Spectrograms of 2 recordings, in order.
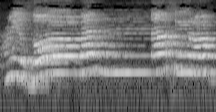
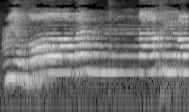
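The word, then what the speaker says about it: عِظَامًا نَّخِرَةً: Idhaman nakhirah. Saya ulang. Idhaman nakhirah. Jadi dimasukkan dengan mendengung, ada suara dengungnya. Idhaman nakhirah.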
